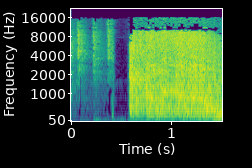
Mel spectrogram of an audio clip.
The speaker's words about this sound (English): How about that? That's brilliant. Okay, so if you hear the lightning, uh-huh. It means...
